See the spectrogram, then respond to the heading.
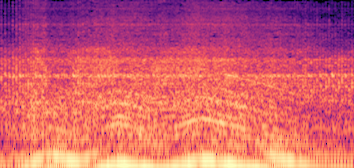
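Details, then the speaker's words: Newly assembled diesel engine, first start after rebuild: idles evenly, picks up cleanly through throttle blips and settles back without knocks or misses; smooth, no longer blowing by. "Alhamdulillah hidupnya rata suaranya halus kita gas-gas"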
